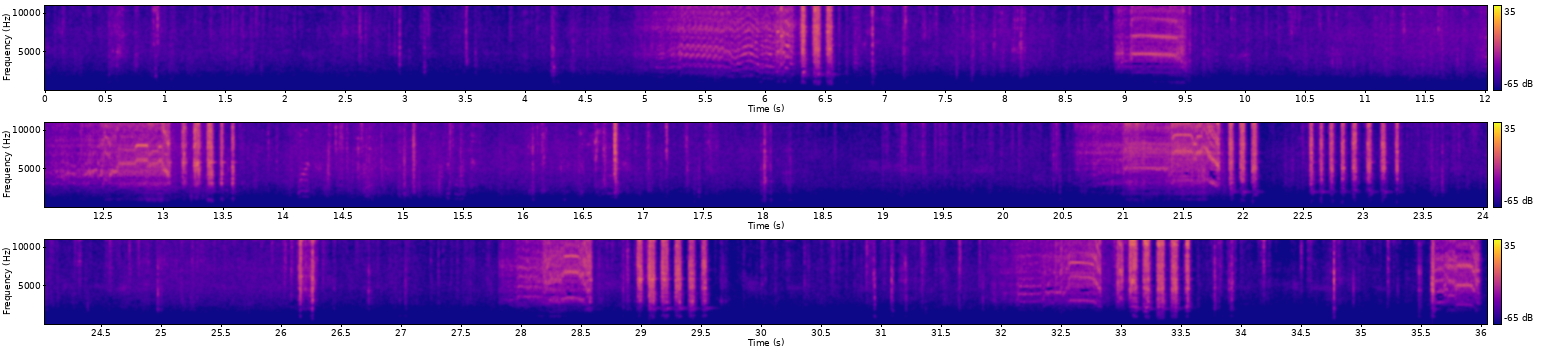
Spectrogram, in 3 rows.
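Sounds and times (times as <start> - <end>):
small rattles and clicks: 0.0 - 36.0.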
